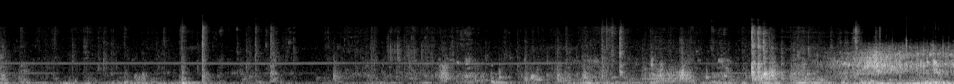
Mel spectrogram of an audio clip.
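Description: Two men talk casually on a boat.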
